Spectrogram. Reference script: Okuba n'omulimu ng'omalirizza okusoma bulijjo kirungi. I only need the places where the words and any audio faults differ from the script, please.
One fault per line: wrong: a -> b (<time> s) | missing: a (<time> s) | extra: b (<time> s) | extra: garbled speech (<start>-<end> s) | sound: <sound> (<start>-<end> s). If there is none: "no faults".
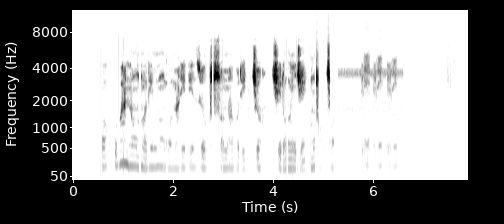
extra: garbled speech (4.7-5.2 s)
sound: laugh (5.8-6.5 s)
